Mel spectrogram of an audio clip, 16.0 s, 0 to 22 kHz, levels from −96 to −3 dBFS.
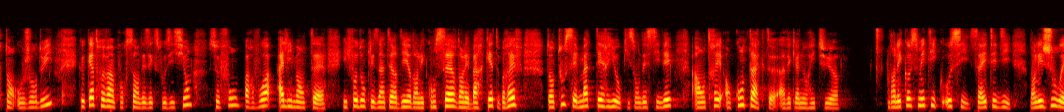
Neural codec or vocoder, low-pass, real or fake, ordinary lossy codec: none; none; real; none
